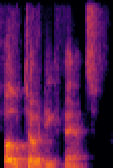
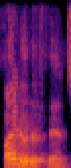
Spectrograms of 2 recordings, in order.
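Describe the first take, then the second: First: The first word begins like 'photo'. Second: The first word begins like 'fight'. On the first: The speaker does not know what the product is called. The speaker calls it wrong. "like the person that doesn't even know what it's called" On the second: The speaker knows the product well. The speaker calls it right. "say all the words right and pronounce phyto defense"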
